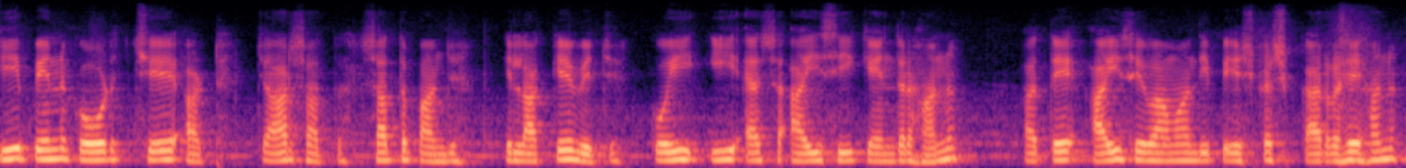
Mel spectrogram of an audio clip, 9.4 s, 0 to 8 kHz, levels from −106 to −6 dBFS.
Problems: none marked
